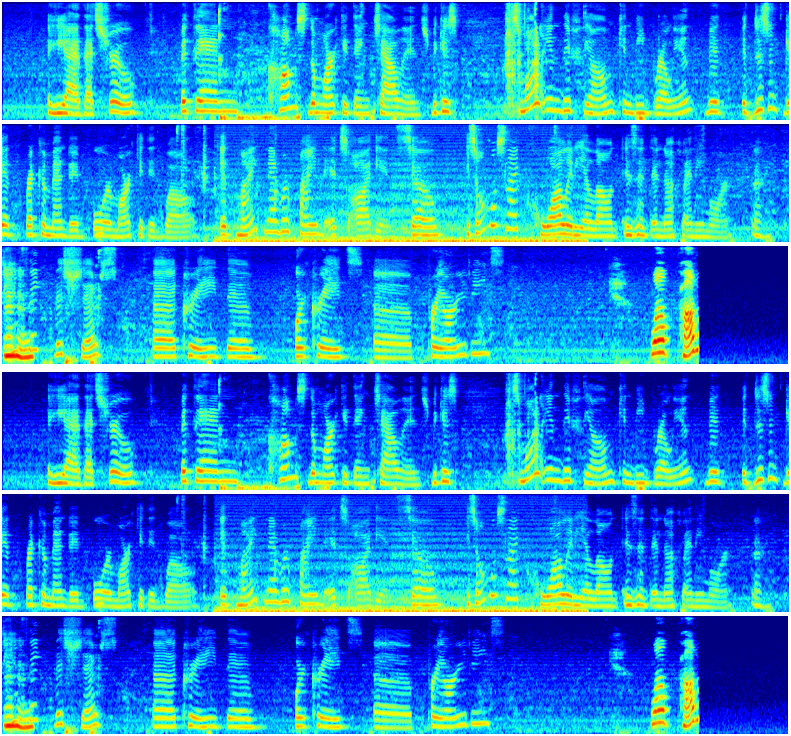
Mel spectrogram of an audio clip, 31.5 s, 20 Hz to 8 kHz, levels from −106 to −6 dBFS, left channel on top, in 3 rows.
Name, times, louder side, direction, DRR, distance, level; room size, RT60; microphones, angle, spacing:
voice 1, 0.6-1.9 2.4-3.2 3.5-6.1 6.8-13.1 13.4-16.4 16.7-20.2 20.5-22.5 23.0-24.5 24.9-27.5, left 3 dB, 35° left, 1.0 m, -38 dB
sound 1, 13.3-18.3, equal, 10° left, 3.7 m, -37 dB
voice 2, 21.0-21.4 29.1-29.3 29.6-30.3, left 4 dB, 65° left, 0.6 m, -24 dB
head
